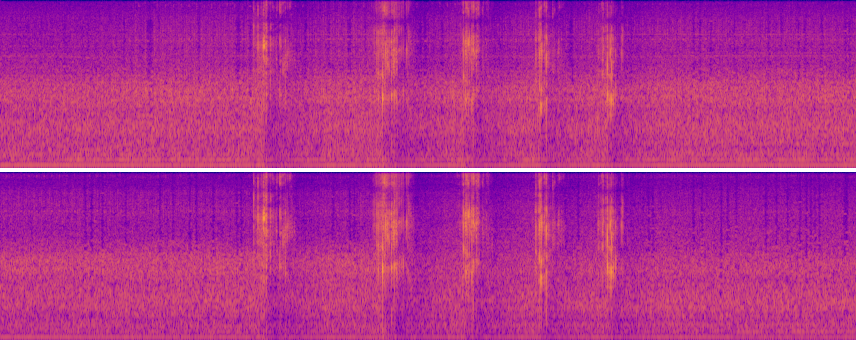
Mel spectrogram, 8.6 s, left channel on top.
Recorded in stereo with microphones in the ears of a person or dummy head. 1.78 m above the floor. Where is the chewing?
15° right (ahead or behind).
